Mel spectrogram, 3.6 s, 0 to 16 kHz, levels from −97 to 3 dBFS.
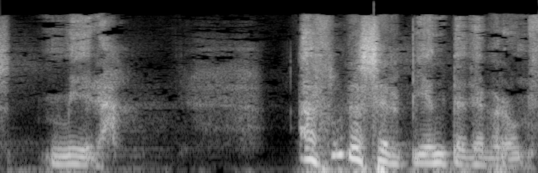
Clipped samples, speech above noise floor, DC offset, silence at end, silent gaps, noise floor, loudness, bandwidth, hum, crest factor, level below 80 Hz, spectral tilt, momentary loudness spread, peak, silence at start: under 0.1%; 33 dB; under 0.1%; 0 s; none; -50 dBFS; -16 LUFS; 13 kHz; none; 20 dB; -34 dBFS; -3 dB/octave; 15 LU; 0 dBFS; 0 s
